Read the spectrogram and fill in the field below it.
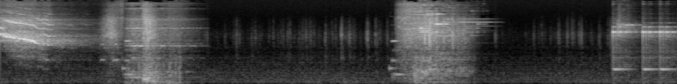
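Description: Short game sound effects whoosh and chime.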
